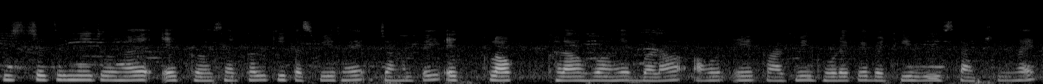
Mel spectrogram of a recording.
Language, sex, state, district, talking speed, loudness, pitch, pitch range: Hindi, female, Bihar, Jamui, 155 wpm, -33 LUFS, 190 Hz, 180-200 Hz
